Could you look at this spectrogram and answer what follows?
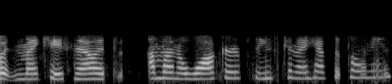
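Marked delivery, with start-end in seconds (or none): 1.5-3.9 mock pitiful pleading. Retelling asking staff for more, imitating own pitiful begging. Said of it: "if you do it in that voice".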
